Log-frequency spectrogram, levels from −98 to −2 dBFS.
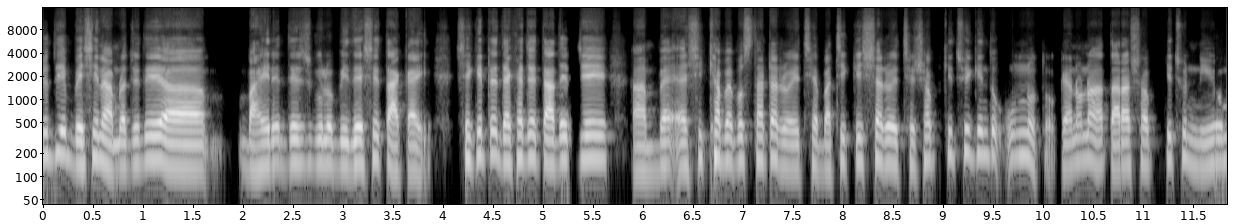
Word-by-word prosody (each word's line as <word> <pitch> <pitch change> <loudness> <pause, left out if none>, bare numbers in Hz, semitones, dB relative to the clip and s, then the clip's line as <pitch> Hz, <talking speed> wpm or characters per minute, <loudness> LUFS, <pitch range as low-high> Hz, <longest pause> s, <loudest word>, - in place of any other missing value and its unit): যদি 185 +1 -2 0.2
বেশি 145 +6 +2
না, - - +5
আমরা 135 +1 +1
যদি 160 +3 -1 0.2
আ 135 - +8 0.8
বাইরের 140 +3 +1
দেশগুলো, 150 0 0
বিদেশে 145 +4 +2
তাকাই, 125 0 +2 0.4
সেক্ষেত্রে 190 +3 0
দেখা 165 +3 +2
যায় 175 -2 +1
তাদের 155 +2 +4
যে 170 - +4 0.5
আ - - +2 0.2
ব্যা 140 0 +2
এ - - +3
শিক্ষা 175 +1 -1
ব্যবস্থাটা 160 +1 -1
রয়েছে 130 +2 -5
বা 130 - +1
চিকিৎসা 155 +2 -3
রয়েছে, 145 -1 -1
সবকিছুই 160 +6 -6
কিন্তু 195 0 -2 0.2
উন্নত, 180 -5 -4 0.2
কেননা 160 +5 -1 0.2
তারা 135 +2 +3
সবকিছু 140 +4 -6 0.2
নিয়ম 150 +3 -3
155 Hz, 155 wpm, -23 LUFS, 140-170 Hz, 0.8 s, আ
